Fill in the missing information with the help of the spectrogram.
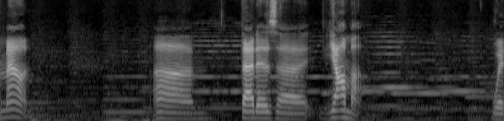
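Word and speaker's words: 山: Um, yeah, when it's on its own, it's yama. But if it's attached to a proper noun, so like you're naming it like Fuji or Aso or Unzen.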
